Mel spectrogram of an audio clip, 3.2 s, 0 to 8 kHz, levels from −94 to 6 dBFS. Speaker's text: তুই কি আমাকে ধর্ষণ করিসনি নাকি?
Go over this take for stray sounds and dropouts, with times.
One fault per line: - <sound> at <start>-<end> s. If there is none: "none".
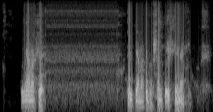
none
